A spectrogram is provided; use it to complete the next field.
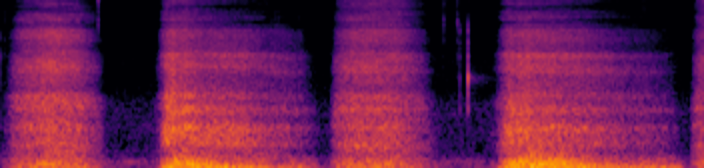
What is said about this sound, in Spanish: Pero la respiración de la que estamos hablando es una respiración consciente, continua, que para que tengas una idea se hace con la boca abierta, inhalando y exhalando por la boca de manera continua. Una cosa así.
